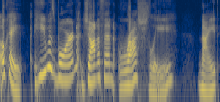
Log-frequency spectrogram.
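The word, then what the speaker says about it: Rashleigh: He was born Jonathan Rashley Knight. It's spelled R A S H L E I G H. Okay. Rashley.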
